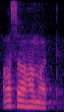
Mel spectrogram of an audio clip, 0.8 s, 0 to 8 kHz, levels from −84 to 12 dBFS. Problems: none marked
